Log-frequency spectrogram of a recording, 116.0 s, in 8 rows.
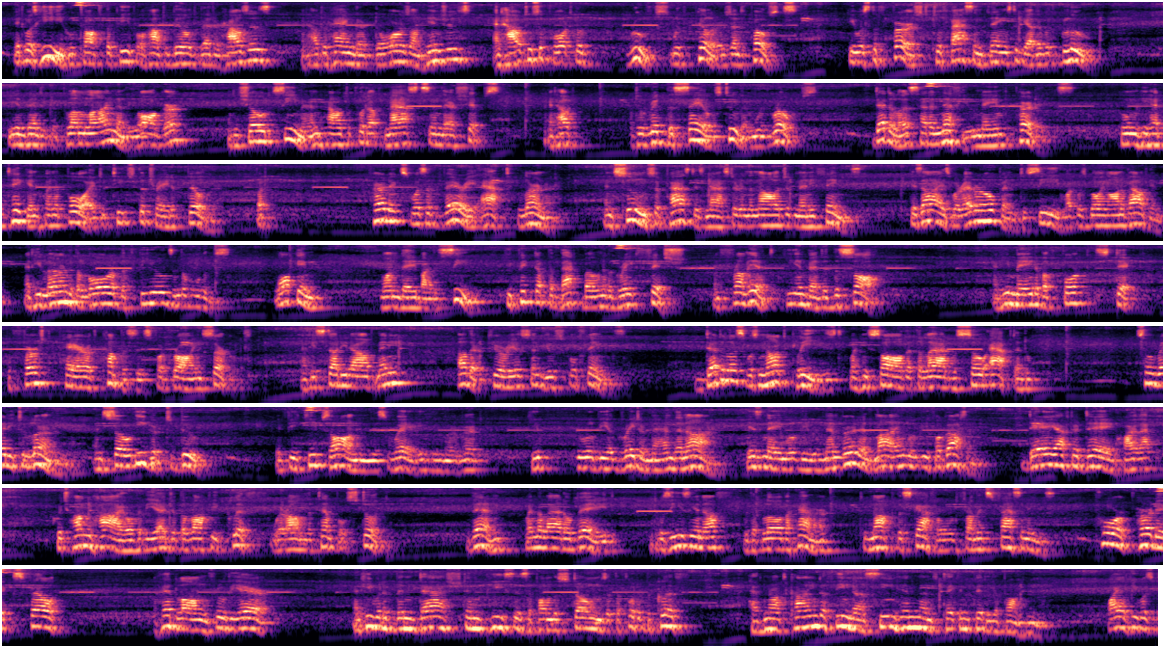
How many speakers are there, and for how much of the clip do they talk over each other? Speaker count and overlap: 1, no overlap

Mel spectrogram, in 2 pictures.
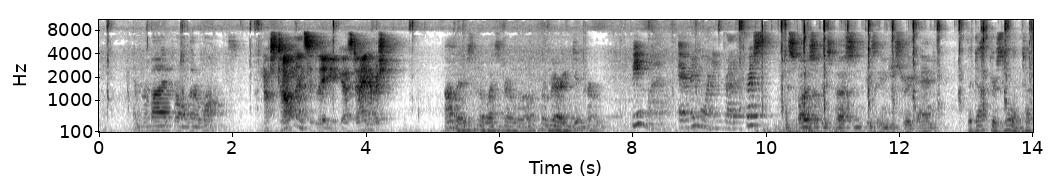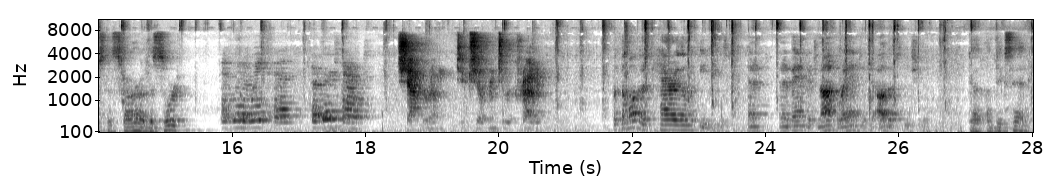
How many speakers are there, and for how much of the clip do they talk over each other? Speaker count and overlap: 7, no overlap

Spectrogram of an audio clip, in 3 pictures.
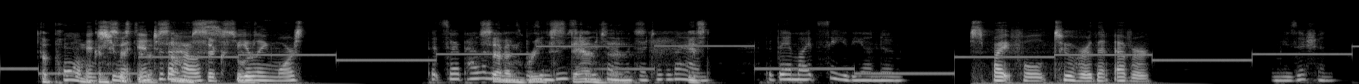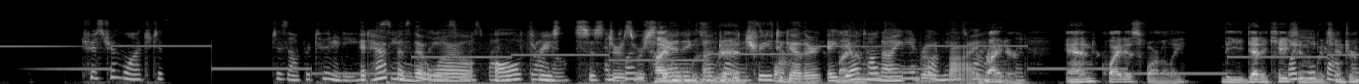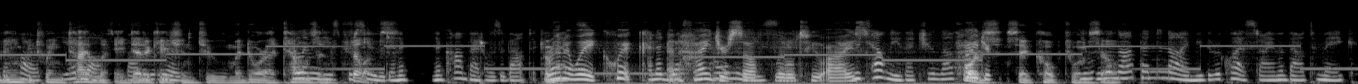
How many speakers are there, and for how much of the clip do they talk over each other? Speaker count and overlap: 3, about 54%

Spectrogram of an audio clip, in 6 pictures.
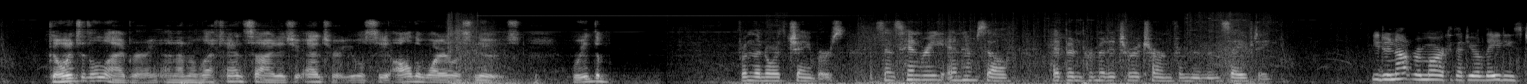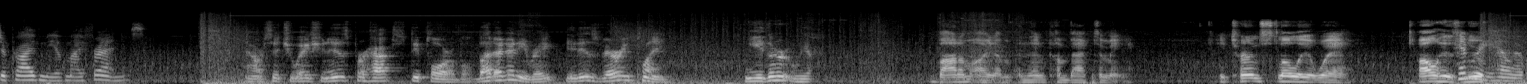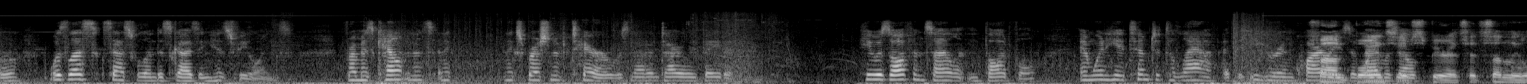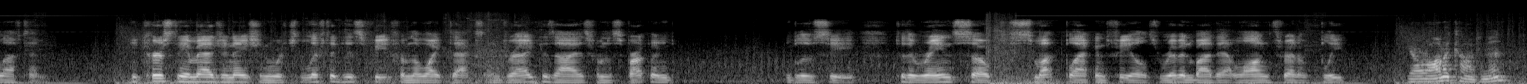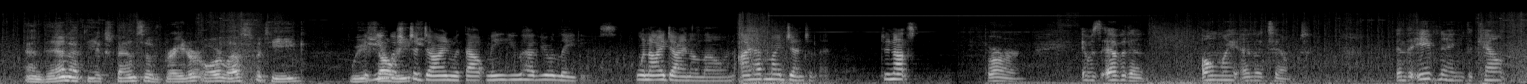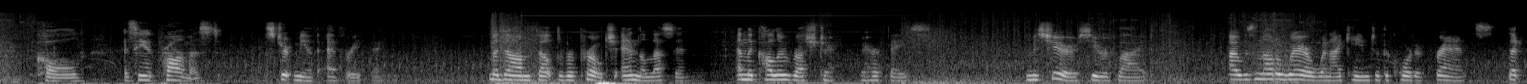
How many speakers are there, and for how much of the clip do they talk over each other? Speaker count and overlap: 4, about 2%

